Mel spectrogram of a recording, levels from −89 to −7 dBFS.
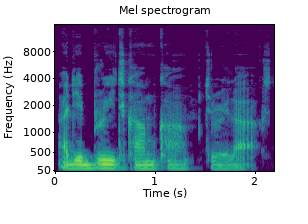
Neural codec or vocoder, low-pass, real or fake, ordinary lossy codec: none; 14.4 kHz; real; none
